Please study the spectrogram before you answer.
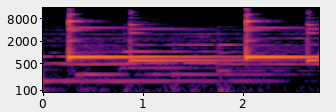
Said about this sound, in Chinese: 大脚丫子也来按门铃了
